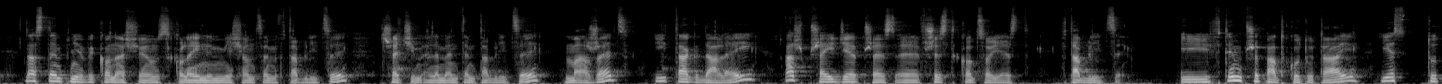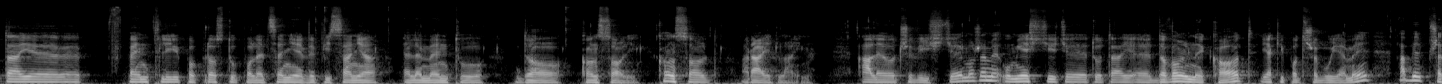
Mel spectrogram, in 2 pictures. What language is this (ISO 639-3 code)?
pol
